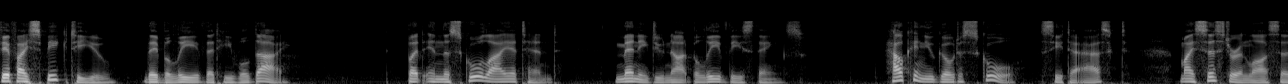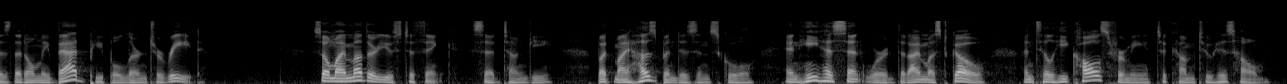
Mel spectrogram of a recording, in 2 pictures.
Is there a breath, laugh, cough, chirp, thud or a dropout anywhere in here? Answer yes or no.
no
